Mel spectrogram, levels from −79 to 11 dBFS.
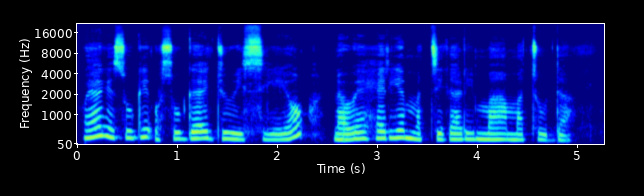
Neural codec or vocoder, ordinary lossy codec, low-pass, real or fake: vocoder, 44.1 kHz, 128 mel bands, Pupu-Vocoder; none; none; fake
